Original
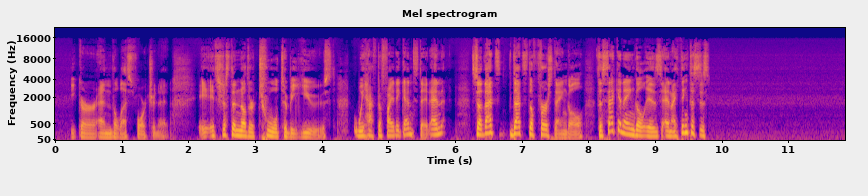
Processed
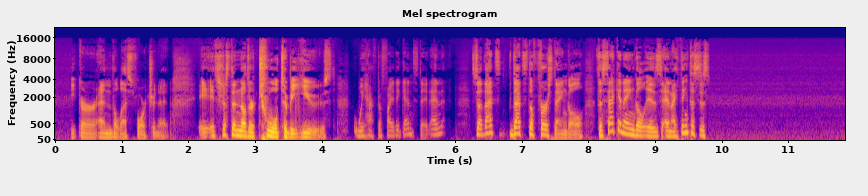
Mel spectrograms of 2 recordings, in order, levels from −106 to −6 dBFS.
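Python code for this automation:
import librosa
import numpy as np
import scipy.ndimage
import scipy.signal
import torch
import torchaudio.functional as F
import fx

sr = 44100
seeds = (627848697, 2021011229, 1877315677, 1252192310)

y = fx.gain(x, sr, db=fx.line((2.5, 3.0), (3.08, 10.5), (3.7, 10.5), (4.24, -2.0), (4.77, -9.5), (5.72, -9.5), (6.91, 2.5)))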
